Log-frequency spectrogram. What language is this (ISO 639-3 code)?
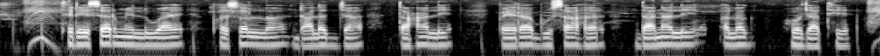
hne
